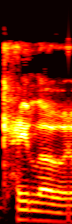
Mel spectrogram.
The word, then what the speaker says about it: Kahlow: Kahlow is the proper Kahlow. German pronunciation. Kahlow is how we say it in the States.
